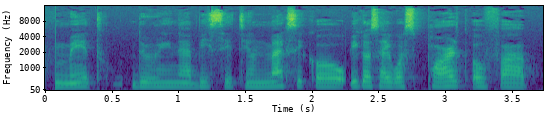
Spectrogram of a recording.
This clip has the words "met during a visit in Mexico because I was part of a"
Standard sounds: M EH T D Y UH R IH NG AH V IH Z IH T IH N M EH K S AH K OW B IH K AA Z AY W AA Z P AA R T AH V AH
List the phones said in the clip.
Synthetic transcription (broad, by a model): M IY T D Y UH R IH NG AH B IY S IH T IH N M EH K S AH K OW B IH K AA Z AY W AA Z P AA R T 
